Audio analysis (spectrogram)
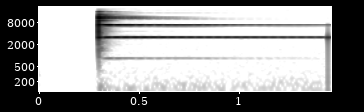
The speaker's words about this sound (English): So while we're reading and talking, you're going to listen for the sound of Christmas bells.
